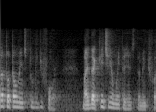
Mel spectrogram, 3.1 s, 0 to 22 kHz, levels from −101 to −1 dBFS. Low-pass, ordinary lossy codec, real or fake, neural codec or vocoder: none; none; fake; codec, 16 kHz, about 1 kbps, DyCAST, with the encoder's durations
